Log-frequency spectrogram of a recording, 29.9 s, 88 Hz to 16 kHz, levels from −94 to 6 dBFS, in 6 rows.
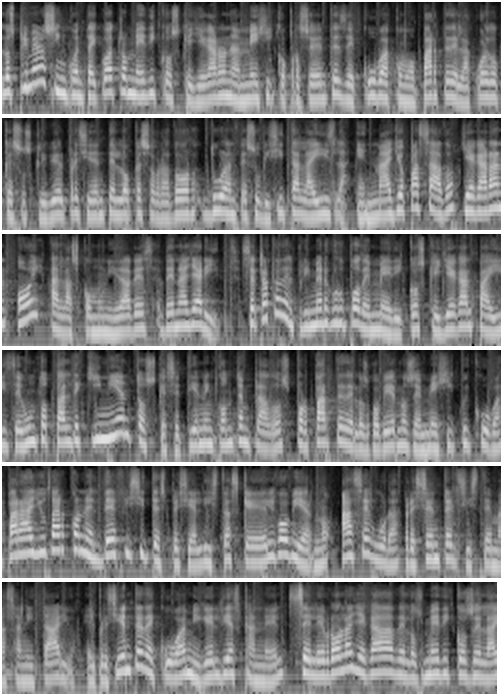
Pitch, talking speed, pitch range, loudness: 200 Hz, 190 wpm, 180-230 Hz, -20 LUFS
